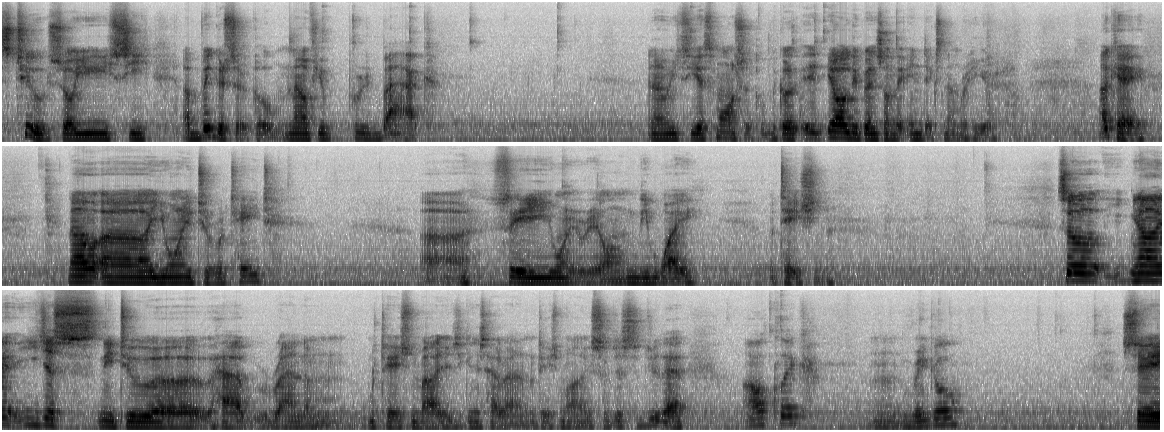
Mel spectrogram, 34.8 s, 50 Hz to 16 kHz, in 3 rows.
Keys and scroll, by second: 14.5 r, 32.1-34.7 typing.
